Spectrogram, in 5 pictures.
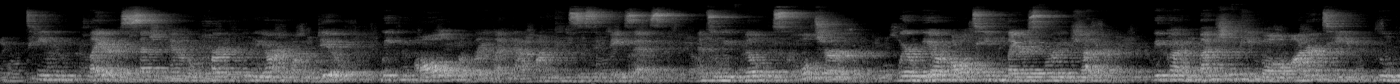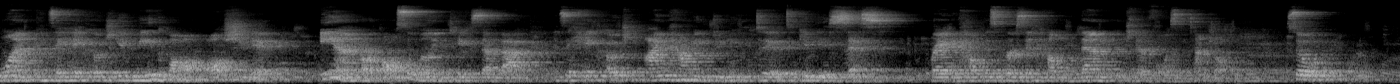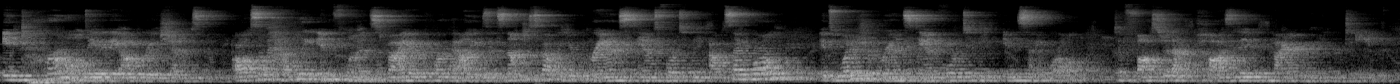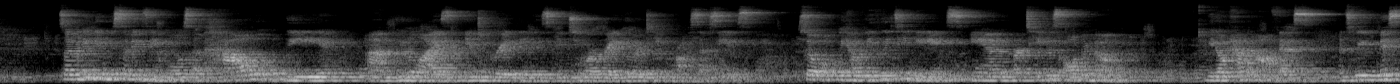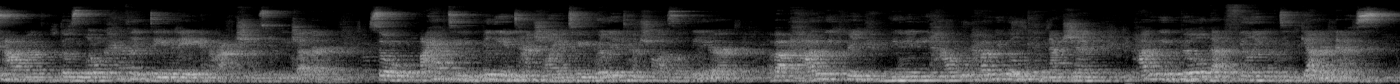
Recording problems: room echo; strong; dies away in 1.3 s
off-mic speech; far
background chatter; noticeable; throughout; 4 voices, 15 dB below the speech

